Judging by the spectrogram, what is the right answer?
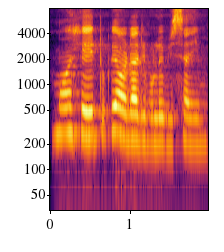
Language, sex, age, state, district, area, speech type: Assamese, female, 60+, Assam, Tinsukia, rural, spontaneous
